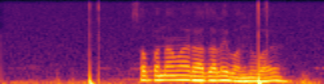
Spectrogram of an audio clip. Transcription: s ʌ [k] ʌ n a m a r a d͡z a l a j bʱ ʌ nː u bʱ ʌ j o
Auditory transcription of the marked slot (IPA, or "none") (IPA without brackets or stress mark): p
